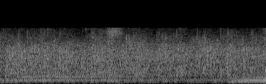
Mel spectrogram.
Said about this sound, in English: It's so good to see everyone that is in God's house. Why don't we give all of our guests a good hand clap today?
